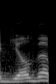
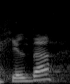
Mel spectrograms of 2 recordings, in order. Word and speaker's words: Gilda: Um, one of my favorite um uh foods I've been going to Madrid for two years is something I was mispronouncing as a gilda, but it's a hilda, which is a skewer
